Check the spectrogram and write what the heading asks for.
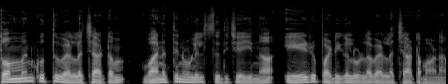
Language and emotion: Malayalam, neutral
